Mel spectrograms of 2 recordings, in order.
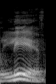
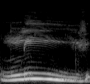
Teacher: live é curtinho, é mais vertical, live. Aqui é o leave. Então, saboreia esse som, lembra de deixar ele compridinho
